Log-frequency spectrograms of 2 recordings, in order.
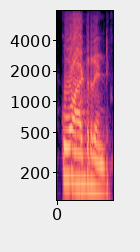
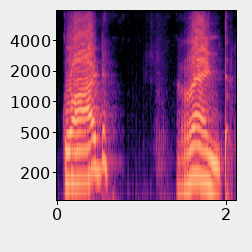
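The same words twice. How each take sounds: First: Said in the usual way. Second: Drawn-out, low quadrant said for pupils to repeat; slow modelled answer. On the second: Shown as a demonstration. Teacher models the answer to his pupils, slow and drawn out. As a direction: stretch every sound of quadrant slowly.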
